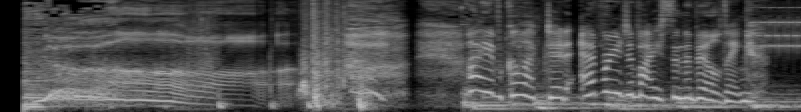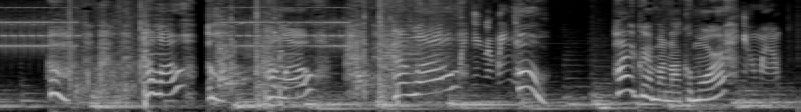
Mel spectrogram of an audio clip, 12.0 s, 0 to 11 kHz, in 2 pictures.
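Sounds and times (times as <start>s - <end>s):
person moaning: 0.2s - 2.3s.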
